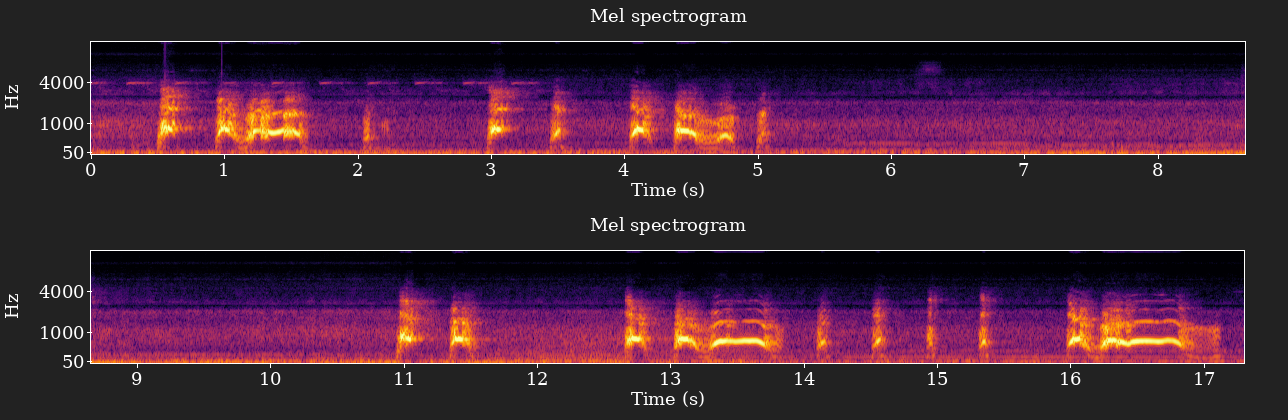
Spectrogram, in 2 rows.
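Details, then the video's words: A 4-month-old male Pomsky puppy barks in sharp, high bursts, guarding his territory after hearing sounds from the neighbours' house that he is unsure of. "Pomsky puppy barking and protecting his territory"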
